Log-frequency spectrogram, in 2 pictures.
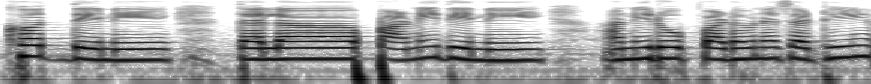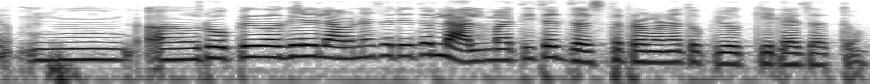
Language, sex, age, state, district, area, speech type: Marathi, female, 30-45, Maharashtra, Nagpur, urban, spontaneous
